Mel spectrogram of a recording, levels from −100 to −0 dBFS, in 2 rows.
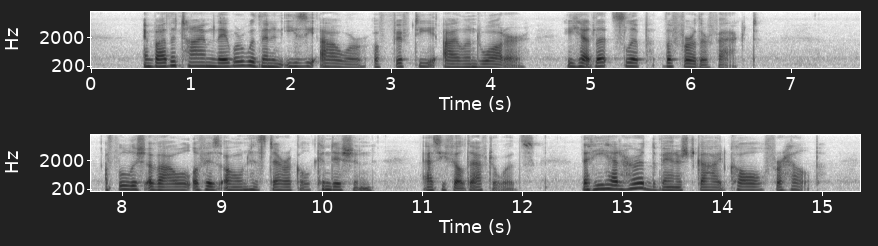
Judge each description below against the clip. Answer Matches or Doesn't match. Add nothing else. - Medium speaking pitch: Matches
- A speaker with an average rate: Matches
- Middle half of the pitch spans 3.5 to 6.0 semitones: Doesn't match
